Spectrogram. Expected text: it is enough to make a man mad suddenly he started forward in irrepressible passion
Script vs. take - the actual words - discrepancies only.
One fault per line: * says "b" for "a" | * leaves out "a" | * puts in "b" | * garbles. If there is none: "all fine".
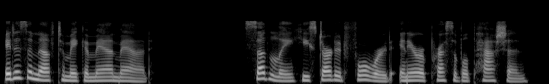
all fine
